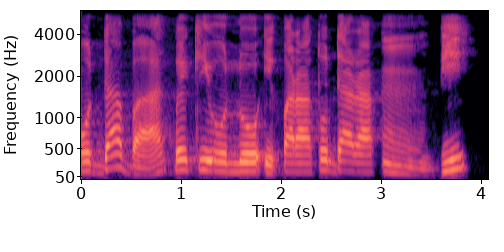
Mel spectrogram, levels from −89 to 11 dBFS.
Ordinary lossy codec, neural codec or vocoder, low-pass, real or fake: none; vocoder, 24 kHz, 100 mel bands, Vocos; 5.4 kHz; fake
